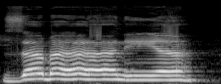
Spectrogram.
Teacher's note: با کو 1 الف کی مقدار کھینچ کر پڑھیں گے، آخر میں گولتا ہے، گولتا پہ جب وقف کرتے ہیں گولتا ہاں بن جاتی ہے۔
